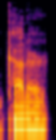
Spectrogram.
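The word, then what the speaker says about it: Qatar: And I'll probably just stay with the anglicized version and say cutter instead of trying to say the Arabic Arabic version.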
